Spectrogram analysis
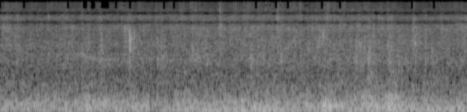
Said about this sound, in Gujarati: વરસાદ કઈ બંધ થતો જ નથી.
